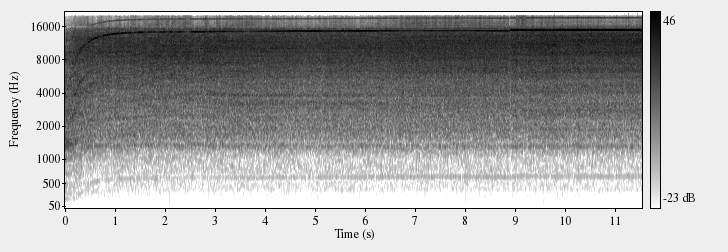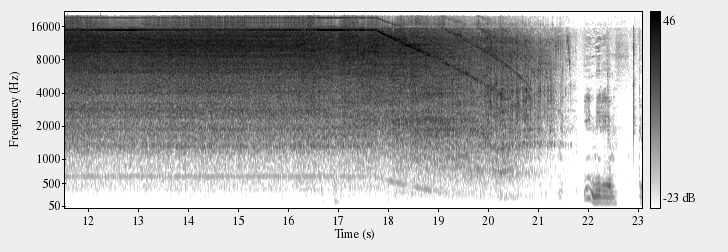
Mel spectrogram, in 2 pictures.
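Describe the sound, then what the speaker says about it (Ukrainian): A Bosch GVS 9125 angle grinder runs at maximum speed with a loud, sustained high-pitched whine and steady motor hum, then spins down as it is switched off, followed by a few brief handling knocks. "кутова шліфмашина болгарка Bosch GVS 9125 s Ставимо максимальні оберти е, і пробуємо"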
